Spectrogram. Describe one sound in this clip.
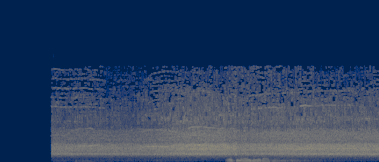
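A crowd cheers in a large hall.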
